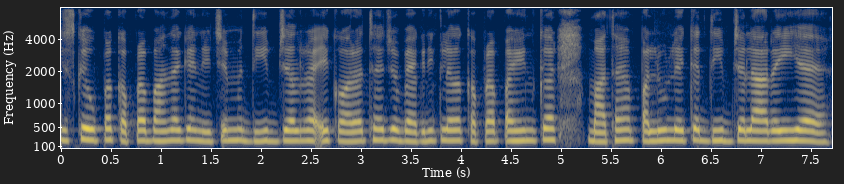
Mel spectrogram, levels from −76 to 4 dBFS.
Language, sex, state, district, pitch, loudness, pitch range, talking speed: Hindi, female, Chhattisgarh, Bastar, 215 Hz, -16 LUFS, 205-220 Hz, 225 wpm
